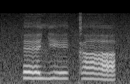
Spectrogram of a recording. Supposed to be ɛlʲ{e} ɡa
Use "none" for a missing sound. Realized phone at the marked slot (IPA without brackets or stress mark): eː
